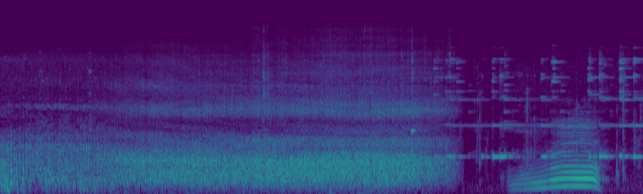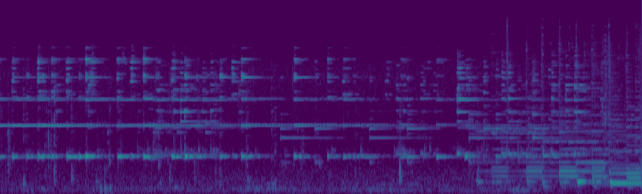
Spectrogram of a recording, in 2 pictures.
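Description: A steady rushing noise that cuts off abruptly about seven seconds in, then a cow lows once, a call of about a second and a half. Cowbells on the grazing cattle ring and clink through the rest.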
